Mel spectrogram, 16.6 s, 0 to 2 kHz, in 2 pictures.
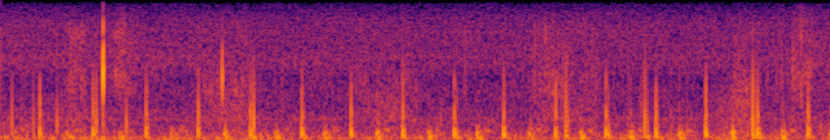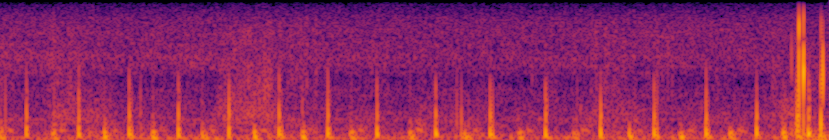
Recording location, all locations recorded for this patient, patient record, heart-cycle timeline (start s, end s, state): tricuspid valve (TV)
aortic valve (AV)+pulmonary valve (PV)+tricuspid valve (TV)+mitral valve (MV)
#Age: Child
#Sex: Male
#Height: 76.0 cm
#Weight: 9.4 kg
#Pregnancy status: False
#Murmur: Present
#Murmur locations: mitral valve (MV)+tricuspid valve (TV)
#Most audible location: tricuspid valve (TV)
#Systolic murmur timing: Early-systolic
#Systolic murmur shape: Decrescendo
#Systolic murmur grading: I/VI
#Systolic murmur pitch: Low
#Systolic murmur quality: Blowing
#Diastolic murmur timing: nan
#Diastolic murmur shape: nan
#Diastolic murmur grading: nan
#Diastolic murmur pitch: nan
#Diastolic murmur quality: nan
#Outcome: Abnormal
#Campaign: 2015 screening campaign
0.00	2.96	unannotated
2.96	3.08	S2
3.08	3.22	diastole
3.22	3.34	S1
3.34	3.46	systole
3.46	3.58	S2
3.58	3.74	diastole
3.74	3.88	S1
3.88	3.98	systole
3.98	4.10	S2
4.10	4.26	diastole
4.26	4.40	S1
4.40	4.50	systole
4.50	4.64	S2
4.64	4.76	diastole
4.76	4.88	S1
4.88	5.02	systole
5.02	5.14	S2
5.14	5.28	diastole
5.28	5.38	S1
5.38	5.50	systole
5.50	5.62	S2
5.62	5.78	diastole
5.78	5.90	S1
5.90	6.04	systole
6.04	6.16	S2
6.16	6.28	diastole
6.28	6.42	S1
6.42	6.52	systole
6.52	6.62	S2
6.62	6.76	diastole
6.76	6.90	S1
6.90	7.00	systole
7.00	7.12	S2
7.12	7.26	diastole
7.26	7.40	S1
7.40	7.50	systole
7.50	7.66	S2
7.66	7.80	diastole
7.80	7.92	S1
7.92	8.06	systole
8.06	8.16	S2
8.16	8.30	diastole
8.30	8.40	S1
8.40	8.54	systole
8.54	8.64	S2
8.64	8.82	diastole
8.82	8.94	S1
8.94	9.06	systole
9.06	9.16	S2
9.16	9.32	diastole
9.32	9.42	S1
9.42	9.54	systole
9.54	9.66	S2
9.66	9.80	diastole
9.80	9.90	S1
9.90	10.06	systole
10.06	10.16	S2
10.16	10.30	diastole
10.30	10.44	S1
10.44	10.56	systole
10.56	10.66	S2
10.66	10.82	diastole
10.82	10.92	S1
10.92	11.06	systole
11.06	11.16	S2
11.16	11.30	diastole
11.30	11.40	S1
11.40	11.52	systole
11.52	11.66	S2
11.66	11.80	diastole
11.80	11.92	S1
11.92	12.02	systole
12.02	12.16	S2
12.16	12.36	diastole
12.36	12.50	S1
12.50	12.60	systole
12.60	12.74	S2
12.74	12.90	diastole
12.90	13.04	S1
13.04	13.14	systole
13.14	13.30	S2
13.30	13.48	diastole
13.48	13.56	S1
13.56	13.70	systole
13.70	13.84	S2
13.84	14.00	diastole
14.00	14.12	S1
14.12	14.26	systole
14.26	14.42	S2
14.42	14.58	diastole
14.58	14.68	S1
14.68	14.78	systole
14.78	14.94	S2
14.94	15.10	diastole
15.10	15.20	S1
15.20	15.30	systole
15.30	15.42	S2
15.42	15.58	diastole
15.58	15.72	S1
15.72	15.82	systole
15.82	15.96	S2
15.96	16.10	diastole
16.10	16.22	S1
16.22	16.59	unannotated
